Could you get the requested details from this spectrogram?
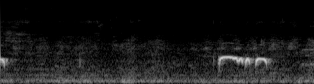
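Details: A small zebra dove, described as having a fighter's spirit, calls to stir up quiet doves into answering. A single bright phrase opens with an upslurred note and breaks into a quick stuttering trill, over soft background noise.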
